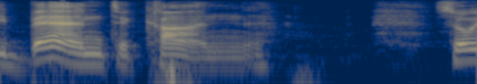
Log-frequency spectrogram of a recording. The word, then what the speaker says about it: Cannes: I did actually listen to about a dozen of these, and it's pronounced by the French. Cannes. With a little E at the end, but very soft. Cannes, like that. That's the right way. But cons is the way English people say it. So go for it. Either way you like.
